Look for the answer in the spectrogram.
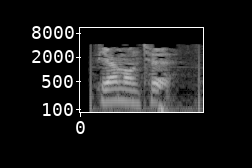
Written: monteux

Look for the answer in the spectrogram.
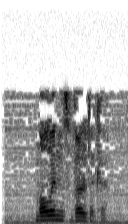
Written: Woldike

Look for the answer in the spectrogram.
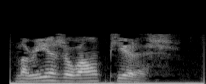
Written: pires

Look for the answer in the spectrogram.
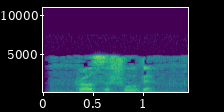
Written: grosse fuge

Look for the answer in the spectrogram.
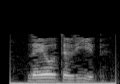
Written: delibes

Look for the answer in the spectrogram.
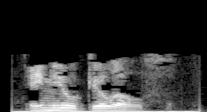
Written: gilels

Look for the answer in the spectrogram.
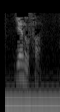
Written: jenufa

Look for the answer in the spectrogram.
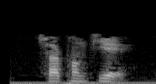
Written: charpentier

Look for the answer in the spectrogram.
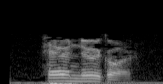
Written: norgard

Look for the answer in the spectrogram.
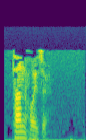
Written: Tannhaeuser

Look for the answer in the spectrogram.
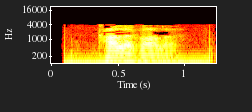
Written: kalevala

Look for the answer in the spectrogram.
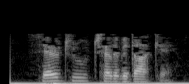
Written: celibidache

